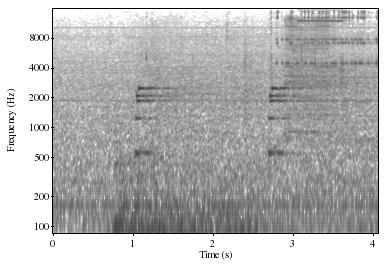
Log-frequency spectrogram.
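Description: A console gives short electronic beeps.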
